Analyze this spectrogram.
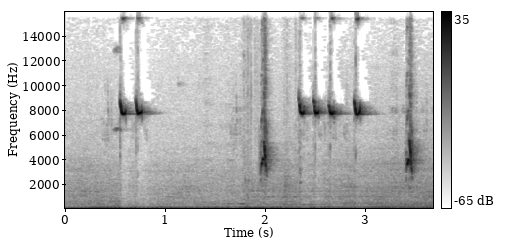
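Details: Olive-backed sunbird, locally kolibri ninja, recorded on a phone as a lure for other birds: soft, widely spaced, very high whistled notes in pairs and short runs, with two falling chips.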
